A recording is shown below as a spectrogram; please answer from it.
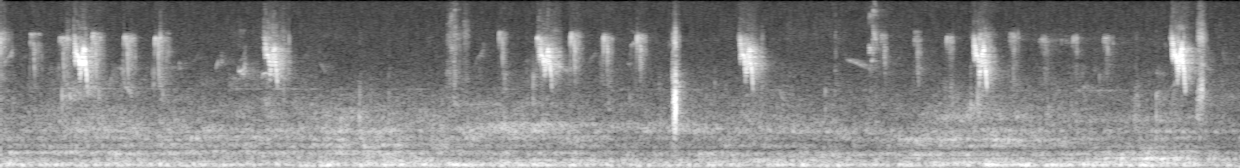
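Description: Birds chirping in short, high calls, often in quick runs of three or four, over a low rumble.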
